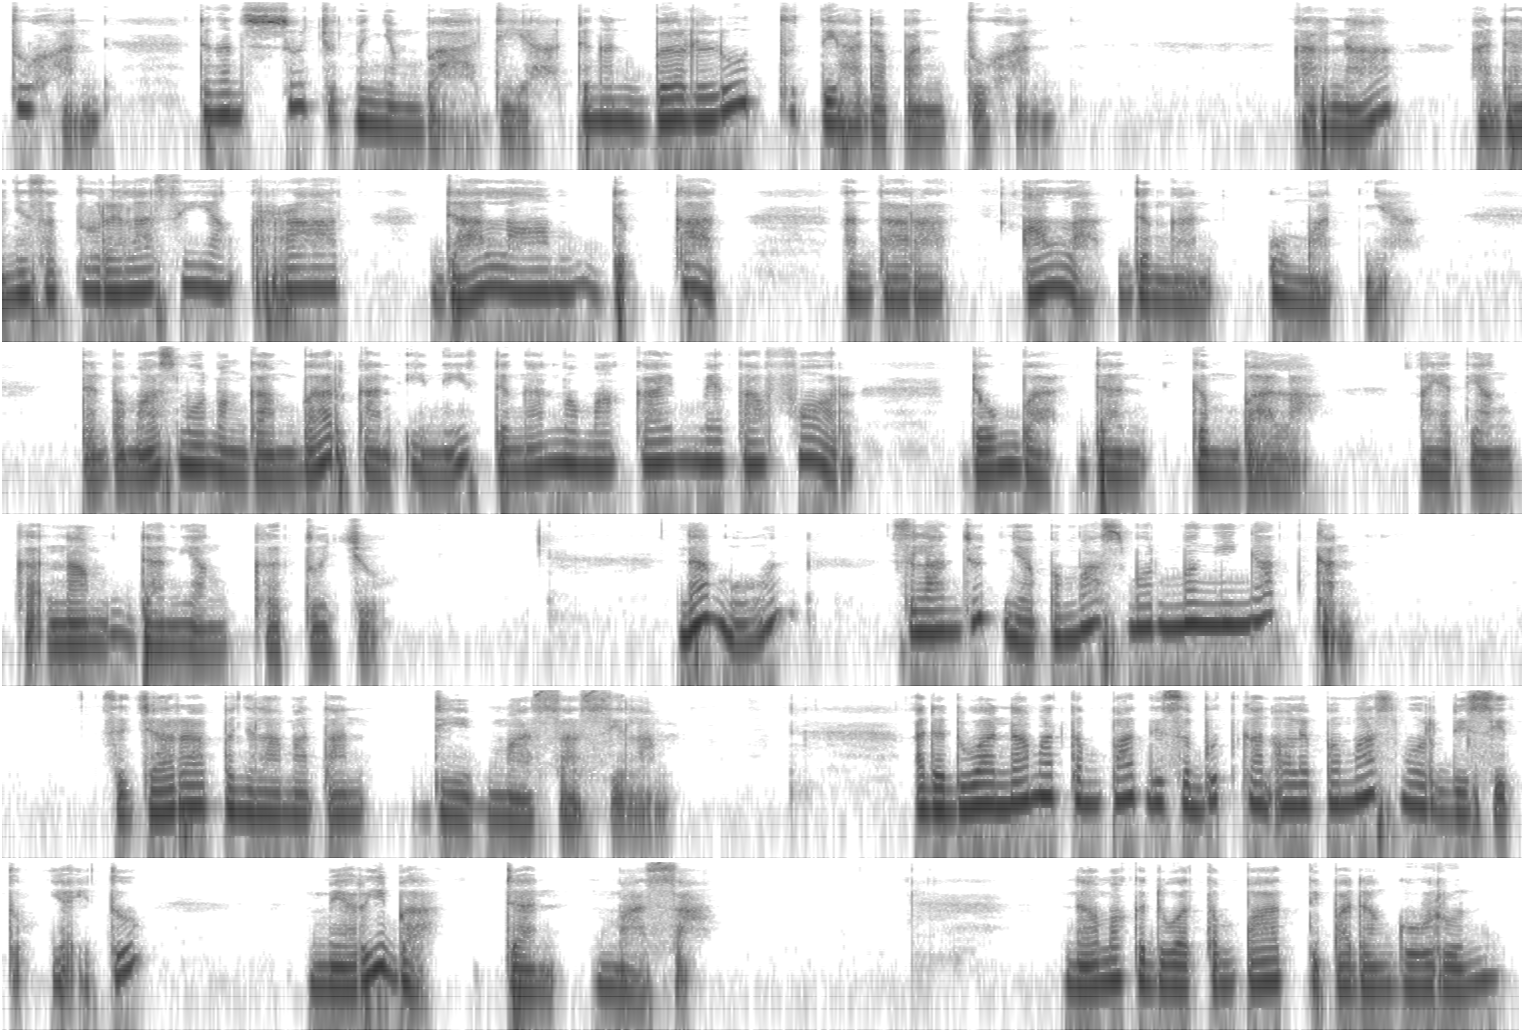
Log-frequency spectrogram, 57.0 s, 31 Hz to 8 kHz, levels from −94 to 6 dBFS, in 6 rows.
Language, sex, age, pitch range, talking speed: Indonesian, female, 40-59, 125-175 Hz, 70 wpm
